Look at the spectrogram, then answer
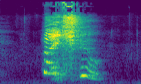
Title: Sry just can’t help it.🤧 #cute #cutecat #cold #sneeze #pets #cat #funny #funnycats #cats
